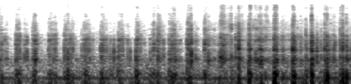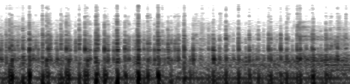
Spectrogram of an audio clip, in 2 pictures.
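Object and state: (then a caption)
Plastic ice pack tray. Fingertips and nails tap quickly across the puffy segments of a hand-sized blue plastic molded tray or ice pack with a white frame. The result is a fast, uneven patter of short, dull, low-pitched taps that stop almost instantly, growing somewhat louder and sharper midway through.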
